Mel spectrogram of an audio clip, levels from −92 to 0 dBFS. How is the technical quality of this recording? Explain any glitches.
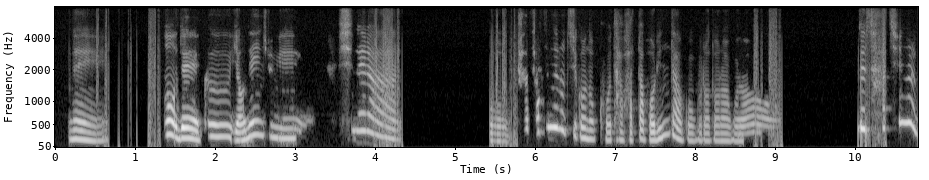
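The recording has three dropouts from an intermittent contact, heard over a call path whose audio stops at about 8 kHz, as a wideband call codec would produce.

Intermittent contact at 0.53 to 1.32 s, 3.99 to 5.78 s and 8.74 to 10.39 s: a loose cable or plug briefly breaks the signal, so the speech cuts out for about 0.5 s, 1.1 s and 0.95 s, with crackle at each edge and faint hiss in the gaps.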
